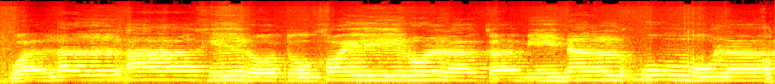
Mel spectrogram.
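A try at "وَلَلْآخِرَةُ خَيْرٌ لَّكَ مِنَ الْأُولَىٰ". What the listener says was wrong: Okey, kha itu nyatakan hurufnya, ya.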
